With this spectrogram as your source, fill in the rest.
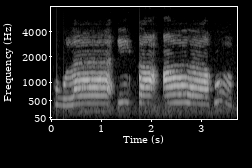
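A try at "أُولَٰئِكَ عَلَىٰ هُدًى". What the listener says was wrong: Bukan hum ini Bu. Ini hudam. Ulaika ala hudam.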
